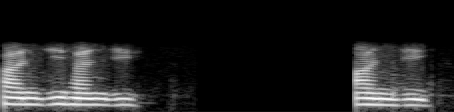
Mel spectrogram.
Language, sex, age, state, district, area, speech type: Punjabi, female, 60+, Punjab, Muktsar, urban, conversation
